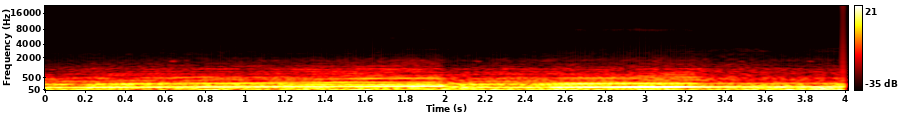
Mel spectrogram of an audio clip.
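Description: Turbocharged four-cylinder engine of a modified 2013 VW Golf GTI (Revo K04 turbo, aftermarket exhaust) pulling under acceleration, heard inside the cabin. Its pitch climbs, drops at an upshift of the dual-clutch gearbox about halfway through, then climbs again.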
